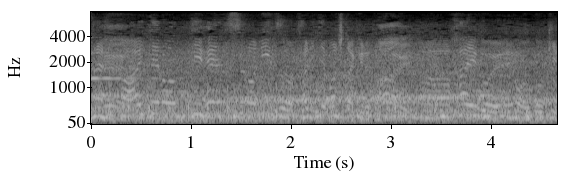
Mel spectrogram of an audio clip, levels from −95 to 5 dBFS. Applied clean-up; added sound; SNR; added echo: none; Piano; 19 dB; reverberation time 1.6 s.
